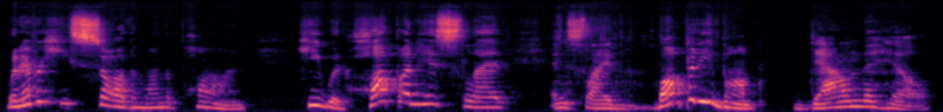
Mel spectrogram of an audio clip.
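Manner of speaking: plain reading voice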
